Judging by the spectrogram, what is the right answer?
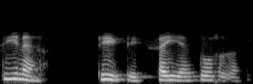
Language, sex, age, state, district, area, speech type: Hindi, female, 30-45, Madhya Pradesh, Gwalior, urban, conversation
